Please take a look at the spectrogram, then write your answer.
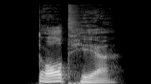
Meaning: from there, thence
- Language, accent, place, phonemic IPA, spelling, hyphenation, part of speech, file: German, Germany, Berlin, /ˈdɔʁtˌheːɐ̯/, dorther, dort‧her, adverb, De-dorther.ogg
